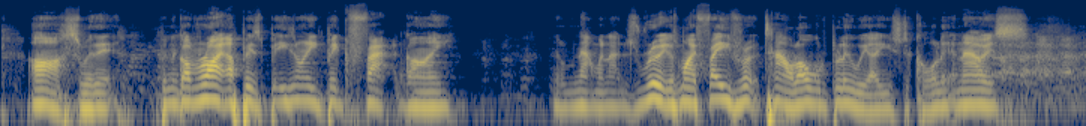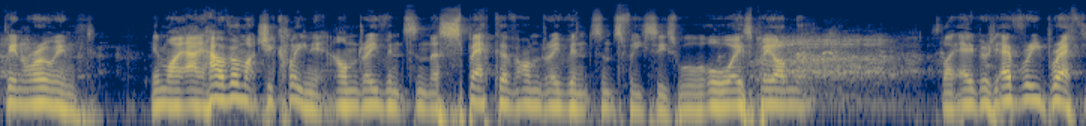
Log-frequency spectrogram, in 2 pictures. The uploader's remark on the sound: Edinburgh Fringe Podcast 2011. Luckily today's podcast audience aren't weird - well not in that way.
